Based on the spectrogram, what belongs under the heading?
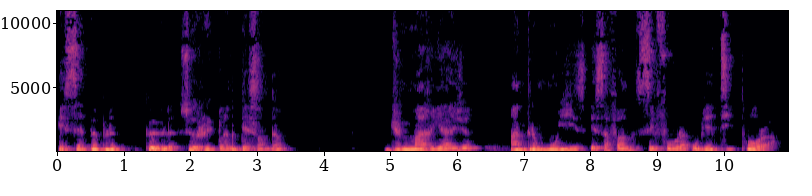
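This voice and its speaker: A man's voice: fairly high pitch, very animated, slow pace, warm tone. A man giving a spoken lecture, asking rhetorical questions again and again and sometimes dropping to a near-whisper. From Mali. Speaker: lecturer on names and history. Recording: roomy echo.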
